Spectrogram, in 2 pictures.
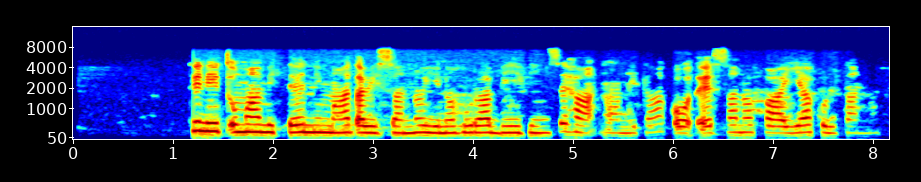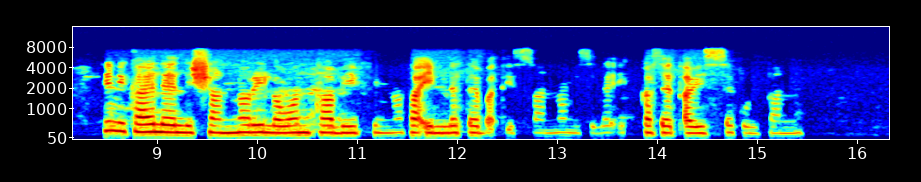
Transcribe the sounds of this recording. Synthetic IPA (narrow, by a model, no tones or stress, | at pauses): t̪ɪnɪt̪ʼʊmaːmɪt̪ːe̞ːnːɪmaːt̪ʼɐwɪsːɐnːɔjɪnɔɦʊɾɐbiːfɪnsɛɦaːnoːnːɪt̪ɐkʼo̞ːt̪ʼe̞ːsːɐnɔfaːjːaːkʊlt̪ɐnːɔ | t̪ɪnɪkɐjle̞ːlːɪʃːɐnːɔɾɪlɔwɔnt̪ɐbiːfːɪnːɔt̪ɐʔɪlːɛt̪ɛbɐt̪ʼɪsːɐnːɔmɪsɪlɛʔɪkːɐsɛt̪ʼɐwɪsːɛkʊlt̪ɐnːɔ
